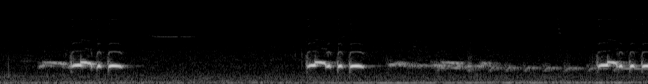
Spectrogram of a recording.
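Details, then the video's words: Eager local zebra dove singing, meant to lure other birds into song: clipped, bubbling coo phrases about three seconds apart, one followed by a long, soft, descending rolling trill. "burung perkutut lokal gacor cocok buat pancingan"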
